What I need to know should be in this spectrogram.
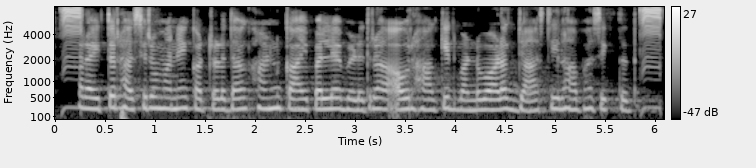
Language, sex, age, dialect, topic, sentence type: Kannada, female, 18-24, Northeastern, agriculture, statement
